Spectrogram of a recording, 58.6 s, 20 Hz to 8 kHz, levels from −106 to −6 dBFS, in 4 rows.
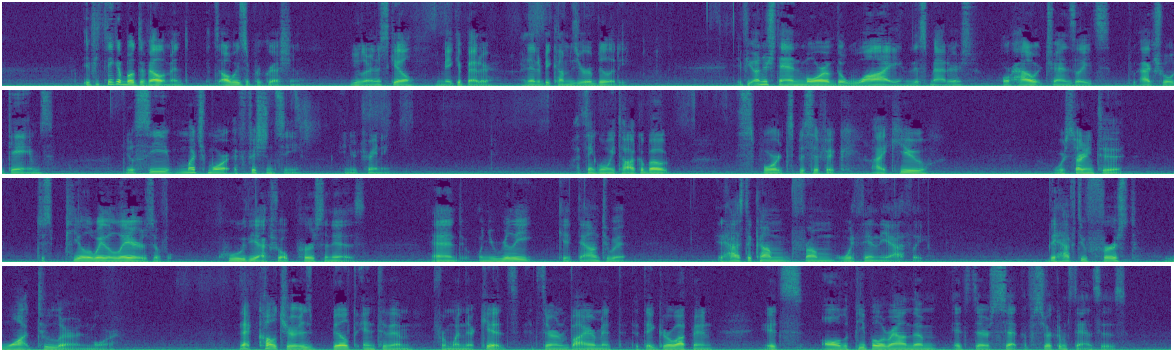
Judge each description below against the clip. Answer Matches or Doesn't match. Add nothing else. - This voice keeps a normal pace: Doesn't match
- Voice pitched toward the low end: Matches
